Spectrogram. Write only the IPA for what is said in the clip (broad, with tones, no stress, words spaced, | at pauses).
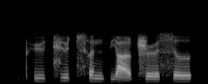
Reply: pʰy˧˥ t͡ɕy˥t͡sʰə˥˩npjä̰˨˩ ʈ͡ʂɻ̩˧˥sɹ̩˥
